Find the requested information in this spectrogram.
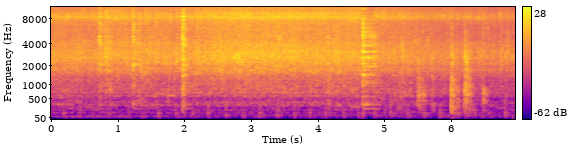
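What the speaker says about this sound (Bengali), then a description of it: "আমি ফোড়নে দিয়ে দেব কুচি করা পেঁয়াজ, আর দিয়ে দেবো তেজপাতা" Chopped onion and bay leaf sizzle steadily in hot oil as a tempering for a koi fish curry with cauliflower and potato, a continuous bright frying hiss punctuated by a few stirring clicks and spatters, close and alone.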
